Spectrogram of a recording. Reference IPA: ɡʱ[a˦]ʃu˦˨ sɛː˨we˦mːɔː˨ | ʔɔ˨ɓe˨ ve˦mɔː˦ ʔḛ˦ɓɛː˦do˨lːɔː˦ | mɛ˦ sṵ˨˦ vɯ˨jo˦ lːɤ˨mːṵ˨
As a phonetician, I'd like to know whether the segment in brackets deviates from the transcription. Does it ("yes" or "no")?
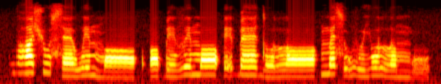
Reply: no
